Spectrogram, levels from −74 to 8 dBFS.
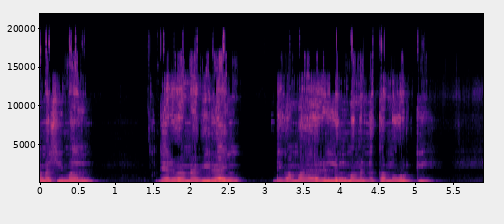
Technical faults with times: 0.00-5.91 Bluetooth SBC compression

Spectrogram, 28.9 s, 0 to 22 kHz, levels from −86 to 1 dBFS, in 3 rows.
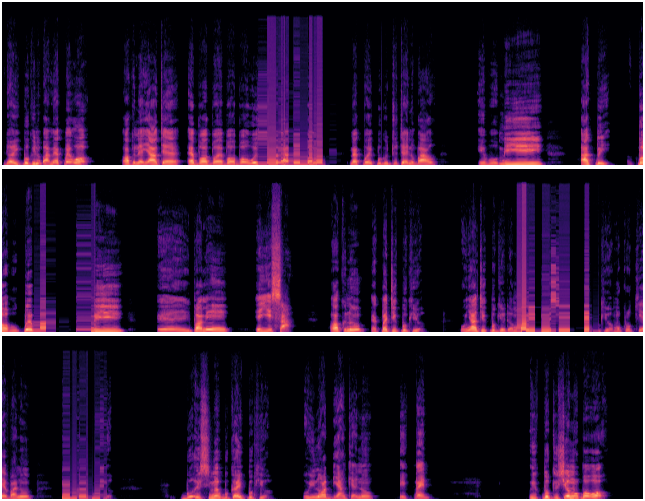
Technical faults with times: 3.84-5.11 robotic sound from repeated short buffers
10.09-11.01 robotic sound from repeated short buffers
17.32-18.56 robotic sound from repeated short buffers
19.97-20.80 robotic sound from repeated short buffers

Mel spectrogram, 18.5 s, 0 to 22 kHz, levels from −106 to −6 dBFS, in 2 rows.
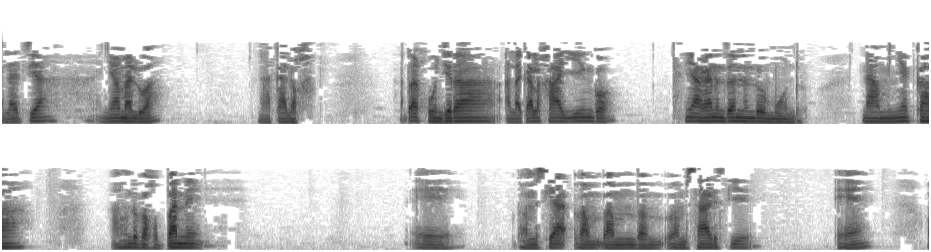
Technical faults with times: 0.00-18.55 MP3 compression

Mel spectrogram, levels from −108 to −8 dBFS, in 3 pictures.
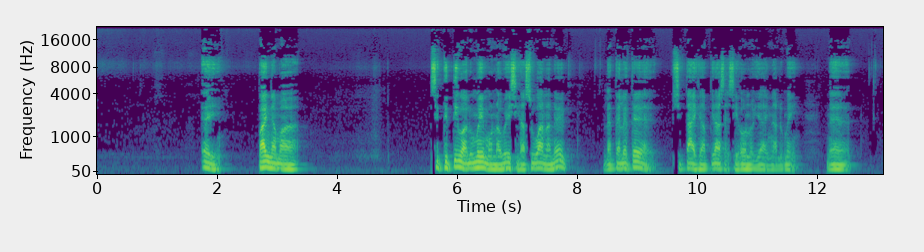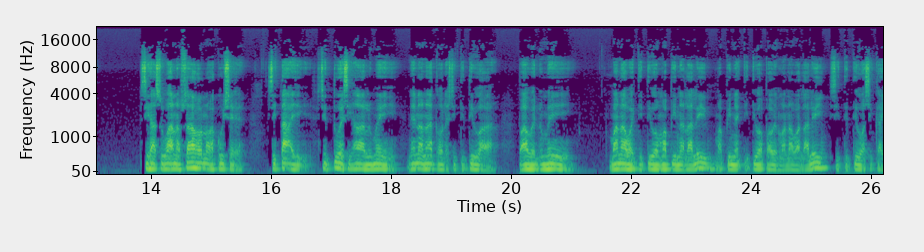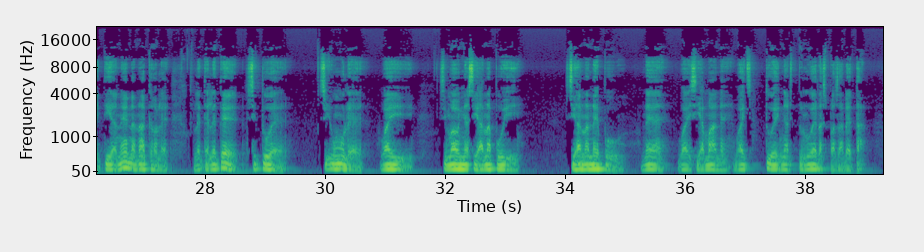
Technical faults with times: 0.00-39.30 MP3 compression

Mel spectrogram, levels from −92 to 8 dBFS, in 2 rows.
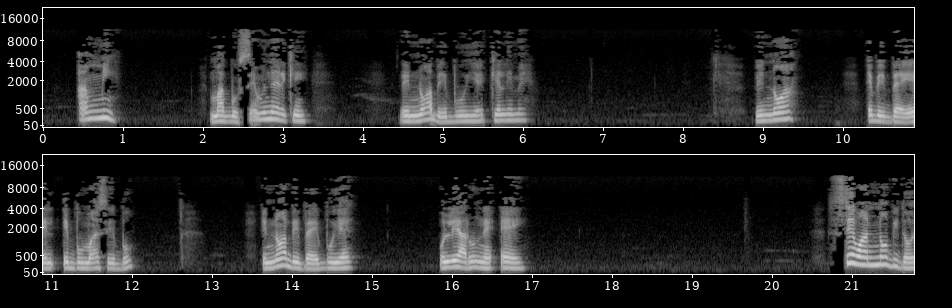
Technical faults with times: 0.00-21.77 MP3 compression
0.41-0.44 pre-echo
3.05-3.08 pre-echo
11.12-11.14 pre-echo

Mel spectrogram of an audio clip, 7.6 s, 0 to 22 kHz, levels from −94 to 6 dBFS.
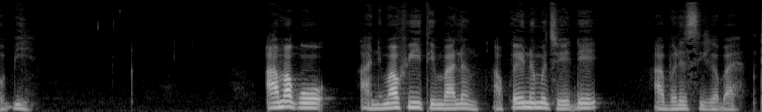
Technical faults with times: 0.00-7.63 generation loss

